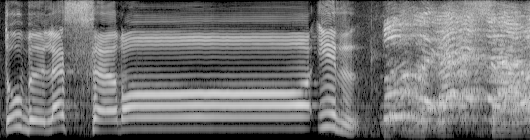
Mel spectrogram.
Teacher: با میں قلقلہ ادا کریں گے، آواز لوٹ کر آئے گی، سین کی ادائیگی باریک سیٹی کے ساتھ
